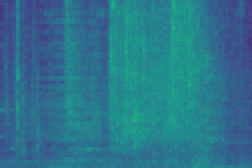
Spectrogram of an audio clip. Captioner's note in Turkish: İnleme sesleri; Müzik - Gerilim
